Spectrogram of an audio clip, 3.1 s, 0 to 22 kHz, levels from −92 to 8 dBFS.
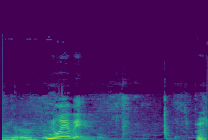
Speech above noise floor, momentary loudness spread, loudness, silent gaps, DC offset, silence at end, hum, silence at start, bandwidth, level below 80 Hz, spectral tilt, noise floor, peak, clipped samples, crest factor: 41 dB; 21 LU; -14 LUFS; none; under 0.1%; 0 s; none; 0 s; 7.4 kHz; -54 dBFS; -6 dB/octave; -54 dBFS; 0 dBFS; under 0.1%; 16 dB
